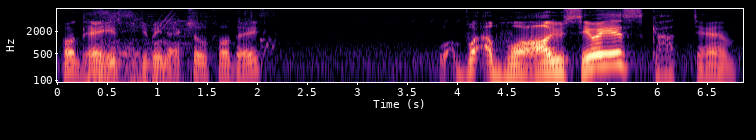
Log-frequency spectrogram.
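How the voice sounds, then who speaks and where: Slow-talking sardonic male game streamer. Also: medium pitch, very animated, fairly bright tone, faint music behind. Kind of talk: casual live game commentary. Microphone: studio condenser microphone.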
